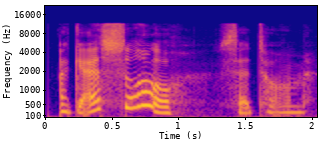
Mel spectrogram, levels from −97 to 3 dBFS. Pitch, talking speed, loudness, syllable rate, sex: 275 Hz, 145 wpm, -16 LUFS, 3.3 syllables/s, female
